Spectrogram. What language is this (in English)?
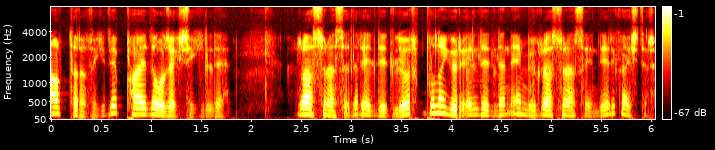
Turkish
